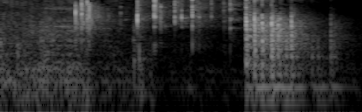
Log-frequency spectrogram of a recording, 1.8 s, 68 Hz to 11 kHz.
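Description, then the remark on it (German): Dice clatter across a tabletop in a roll of 100 during a tabletop role-playing game: a scatter of sharp, bright clicks and rattles in quick bursts, with a louder tumble near the end before settling. “Würfel mit wir 100.”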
